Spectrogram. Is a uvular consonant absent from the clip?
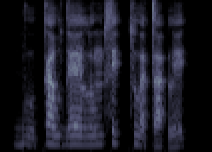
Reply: yes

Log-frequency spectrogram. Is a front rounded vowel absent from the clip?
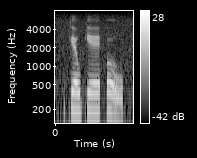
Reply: no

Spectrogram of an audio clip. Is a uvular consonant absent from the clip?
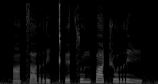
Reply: yes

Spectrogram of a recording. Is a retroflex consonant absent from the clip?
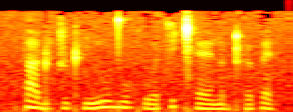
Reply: no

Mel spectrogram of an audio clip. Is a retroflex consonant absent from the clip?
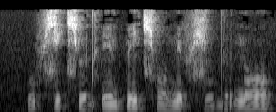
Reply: yes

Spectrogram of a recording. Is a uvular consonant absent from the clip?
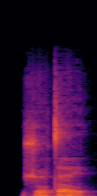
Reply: yes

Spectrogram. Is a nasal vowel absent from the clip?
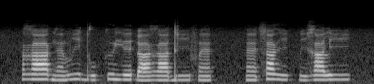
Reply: no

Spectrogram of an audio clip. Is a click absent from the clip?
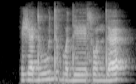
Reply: yes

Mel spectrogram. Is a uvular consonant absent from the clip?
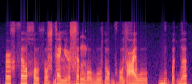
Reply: no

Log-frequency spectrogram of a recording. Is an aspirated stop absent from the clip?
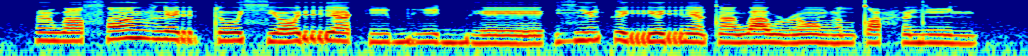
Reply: yes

